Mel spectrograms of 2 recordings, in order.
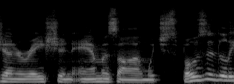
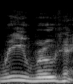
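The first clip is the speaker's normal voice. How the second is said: put-on, very loud, pissed-off navigation voice, barked; 3 semitones higher, 12 dB louder than usual. Complaining about the car's navigation voice, the speaker imitates it rerouting: mock-annoyed navigation voice. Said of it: "You could hear it in her voice".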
